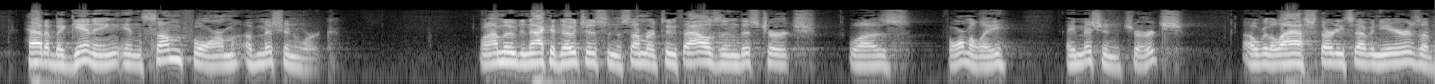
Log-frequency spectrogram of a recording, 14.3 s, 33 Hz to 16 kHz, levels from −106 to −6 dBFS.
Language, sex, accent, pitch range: English, male, American, 140-160 Hz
